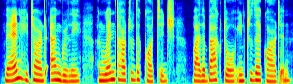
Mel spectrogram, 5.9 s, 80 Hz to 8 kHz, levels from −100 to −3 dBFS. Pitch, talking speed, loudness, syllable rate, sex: 220 Hz, 175 wpm, -18 LUFS, 4.9 syllables/s, female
